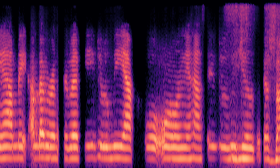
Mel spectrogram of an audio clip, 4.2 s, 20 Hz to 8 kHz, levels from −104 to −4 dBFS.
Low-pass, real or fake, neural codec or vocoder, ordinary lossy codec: 7.2 kHz; fake; codec, 16 kHz, 0.5 kbps, X-Codec, HuBERT features, trained on balanced general audio; none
